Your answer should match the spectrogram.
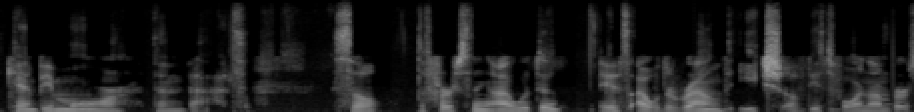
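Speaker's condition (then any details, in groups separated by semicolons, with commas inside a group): No condition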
